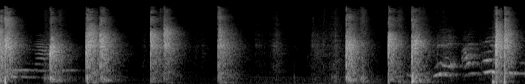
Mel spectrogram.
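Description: Bubble wrap popping under a child's bare feet and hands: a run of loud, sharp pops at uneven spacing, roughly one or two a second.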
